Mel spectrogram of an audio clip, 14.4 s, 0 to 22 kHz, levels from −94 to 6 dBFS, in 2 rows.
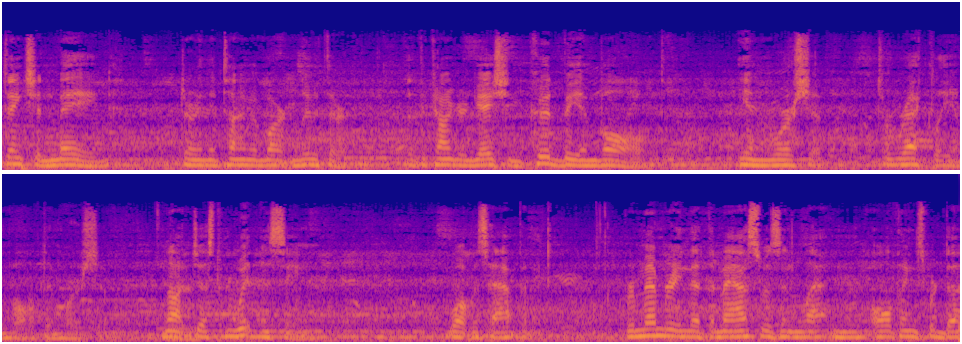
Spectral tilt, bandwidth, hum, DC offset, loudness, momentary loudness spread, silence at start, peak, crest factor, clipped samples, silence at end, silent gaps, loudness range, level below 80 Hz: -4.5 dB/octave; 11.5 kHz; none; under 0.1%; -26 LUFS; 11 LU; 0 s; -10 dBFS; 16 dB; under 0.1%; 0 s; none; 2 LU; -44 dBFS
